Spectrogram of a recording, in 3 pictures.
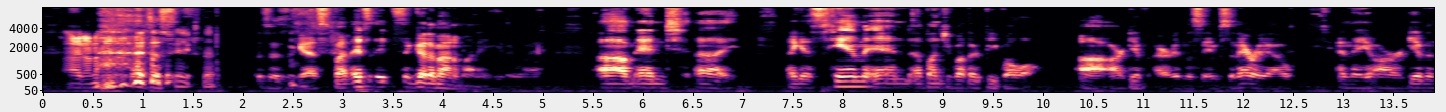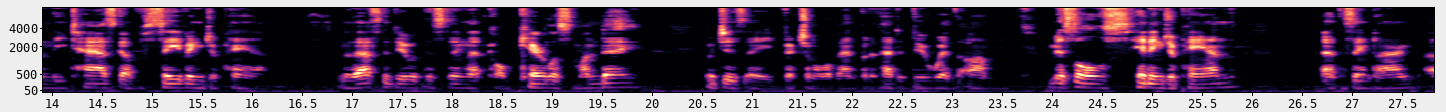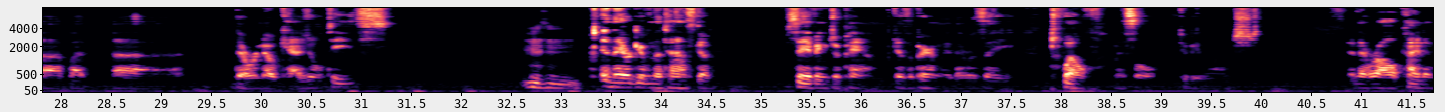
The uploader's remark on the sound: We apologize in advance for the audio quality of this episode.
